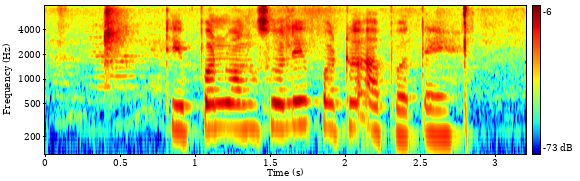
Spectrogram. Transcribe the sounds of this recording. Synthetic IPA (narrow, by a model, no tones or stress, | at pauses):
d̪̥i̤pʊnwaŋsulipɔɖ̥ɔ̤ab̥ɔ̤t̪e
